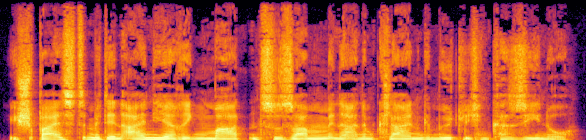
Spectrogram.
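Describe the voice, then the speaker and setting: An actor as a measured wartime sailor diarist. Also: male voice, mid-range voice, lightly acted. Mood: wry, reflective. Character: young navy sailor narrating his wartime diary, earnest and wry. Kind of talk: scripted first-person radio drama narration.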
